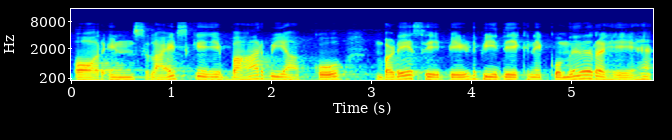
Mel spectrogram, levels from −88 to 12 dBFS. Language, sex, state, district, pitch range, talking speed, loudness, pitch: Hindi, male, Punjab, Kapurthala, 120-140 Hz, 165 wpm, -17 LUFS, 125 Hz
